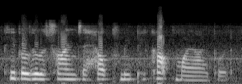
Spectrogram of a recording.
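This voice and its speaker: A young woman from South West London, with a London accent and a fairly high, brisk voice, rambles and rants cheekily in a casual vlog filmed in a room at home. The audio is poor, with a little hiss or hum.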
